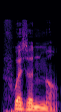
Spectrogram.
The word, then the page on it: foisonnement: francais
